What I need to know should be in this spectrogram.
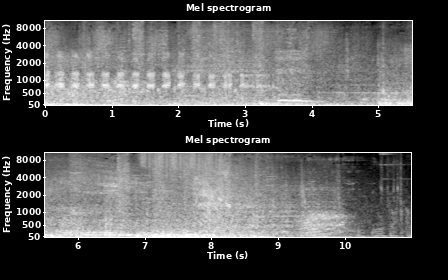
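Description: Game spell effects crash and blast loudly during a fight.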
